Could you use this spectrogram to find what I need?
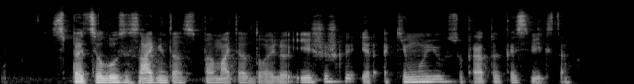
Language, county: Lithuanian, Vilnius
